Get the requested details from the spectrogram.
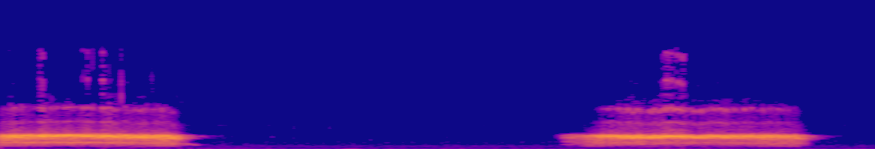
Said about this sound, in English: That is the call of the barn owl, and many species of owls feature in the Harry Potter novel and film franchise.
